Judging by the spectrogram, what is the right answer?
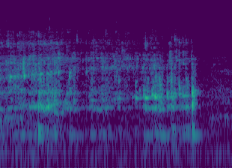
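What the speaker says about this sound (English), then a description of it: "So first of all, I'm going to pour the water" Water pours steadily into a vase, a close, continuous splashing and gurgling that ends abruptly after a couple of seconds, with no talking.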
